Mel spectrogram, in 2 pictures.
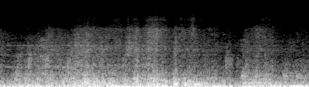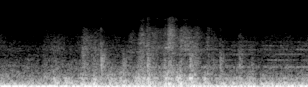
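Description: Rajdhani Express running at speed, heard from inside a closed coach: a steady low rumble with irregular clacks of the wheels over rail joints.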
